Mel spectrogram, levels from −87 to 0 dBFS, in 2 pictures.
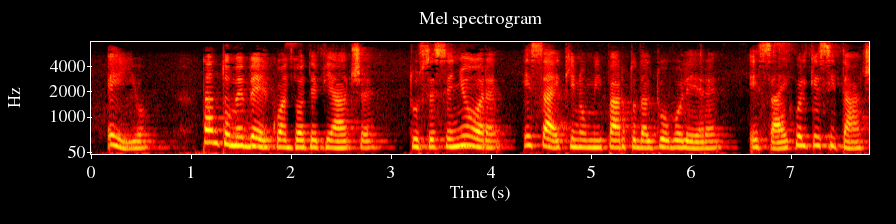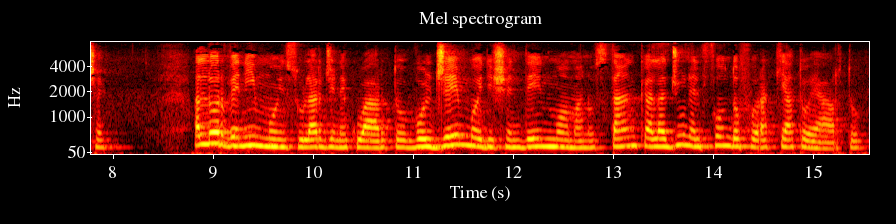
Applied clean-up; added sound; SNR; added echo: neural mask model Resemble Enhance denoiser.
